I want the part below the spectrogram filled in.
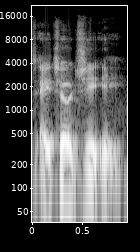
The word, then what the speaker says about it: Hoge: There's no D's and no U's in Hoge. It's Hoge. It's Hog with an E. Long O.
